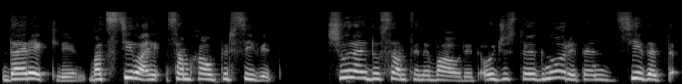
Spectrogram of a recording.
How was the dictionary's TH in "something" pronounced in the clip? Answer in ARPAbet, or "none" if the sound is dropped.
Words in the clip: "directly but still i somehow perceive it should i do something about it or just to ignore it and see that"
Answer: T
